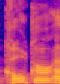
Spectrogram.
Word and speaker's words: Kolker: Well, for the most part, the movie's following Chloe, Lexi Kolker, I believe is how you pronounce it. – Yep.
